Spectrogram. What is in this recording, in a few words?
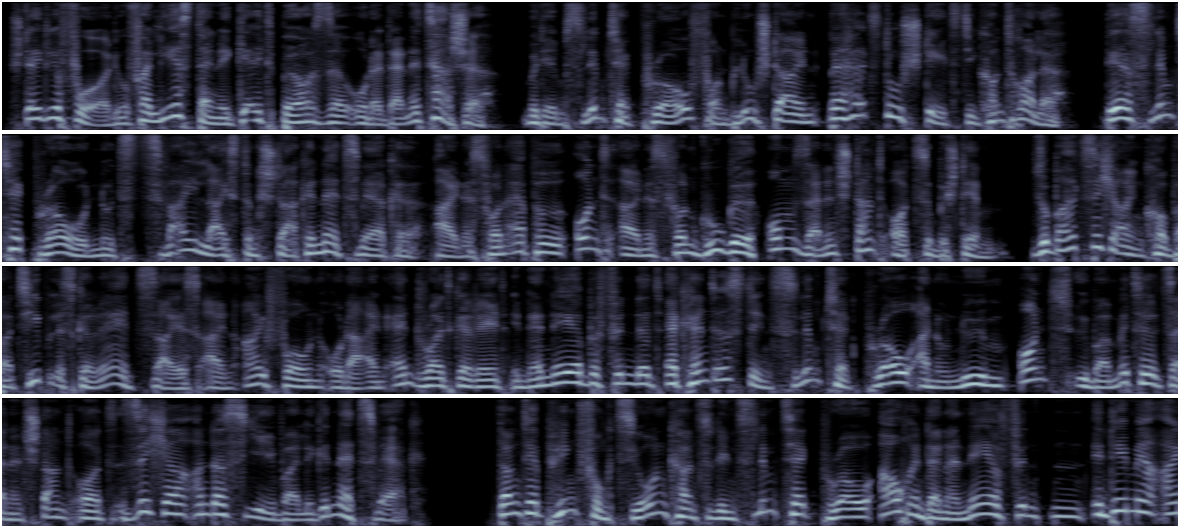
male german explainer; slimtag pro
